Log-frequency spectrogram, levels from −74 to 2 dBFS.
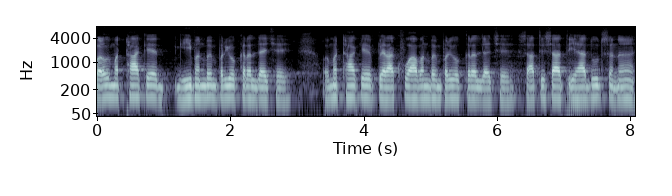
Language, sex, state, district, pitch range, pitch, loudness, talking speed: Angika, male, Bihar, Bhagalpur, 115-125 Hz, 120 Hz, -19 LUFS, 215 wpm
